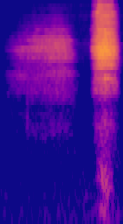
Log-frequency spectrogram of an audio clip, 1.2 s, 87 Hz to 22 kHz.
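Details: A brief drawn-in breath followed by one sharp, explosive sneeze from a person sick with COVID-19.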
